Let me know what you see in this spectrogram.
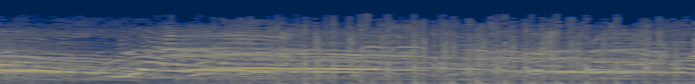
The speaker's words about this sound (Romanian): A urmat aclamații entuziaste și aplauze.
